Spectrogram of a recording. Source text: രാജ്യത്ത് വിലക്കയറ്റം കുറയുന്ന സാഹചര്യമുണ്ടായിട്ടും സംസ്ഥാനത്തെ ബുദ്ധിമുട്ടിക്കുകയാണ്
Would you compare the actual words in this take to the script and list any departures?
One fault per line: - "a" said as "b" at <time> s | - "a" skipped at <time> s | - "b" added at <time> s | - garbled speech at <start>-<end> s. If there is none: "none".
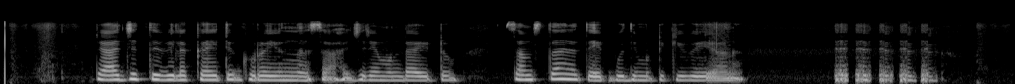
none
